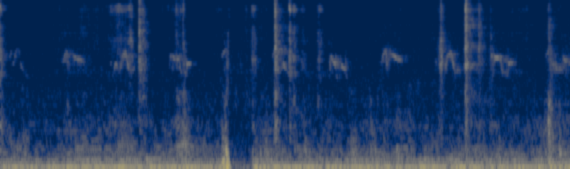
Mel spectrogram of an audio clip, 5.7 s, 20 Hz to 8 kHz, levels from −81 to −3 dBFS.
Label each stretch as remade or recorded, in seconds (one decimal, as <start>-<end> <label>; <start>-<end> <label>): 0.0-0.5 recorded; 0.5-1.0 remade; 1.0-3.8 recorded; 3.8-5.7 remade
